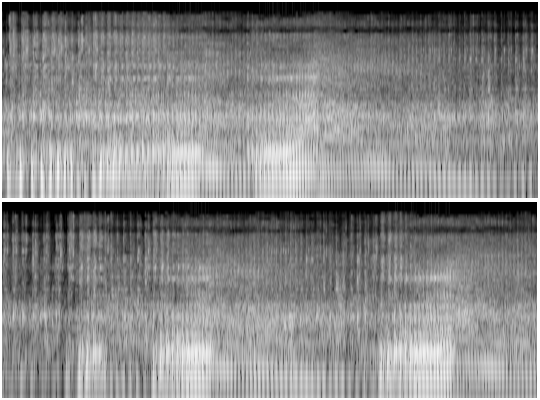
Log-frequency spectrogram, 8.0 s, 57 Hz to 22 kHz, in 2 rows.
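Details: Suzuki Smash 115 motorcycle engine revved before its timing chain was replaced: uneven rev bursts with a dry metallic clatter riding over each blip, the rattle of a loose timing chain.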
